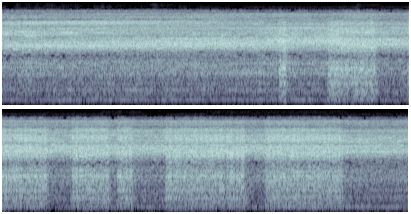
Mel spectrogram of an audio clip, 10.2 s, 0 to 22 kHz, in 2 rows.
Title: Neato grinding noise after returned from repair 11 12 14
